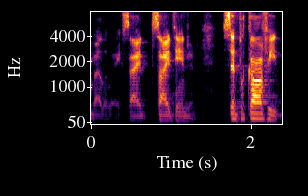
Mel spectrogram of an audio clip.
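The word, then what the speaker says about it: Tsyplakov: Siplikov, it starts with a T, but that's how you pronounce it.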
